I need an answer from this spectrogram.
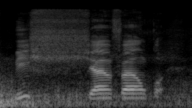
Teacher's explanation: Ingat huruf shin itu selain dia punya sifat rokhawah, suaranya mengalir ya, suaranya mengalir ketika kita ucapkan, dia juga punya sifat tafasyi, ada suara yang berhamburan ketika diucapkan itu ya. Bisyafaq, tak boleh dibaca bisyafaq, tertahan suara, tidak boleh.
